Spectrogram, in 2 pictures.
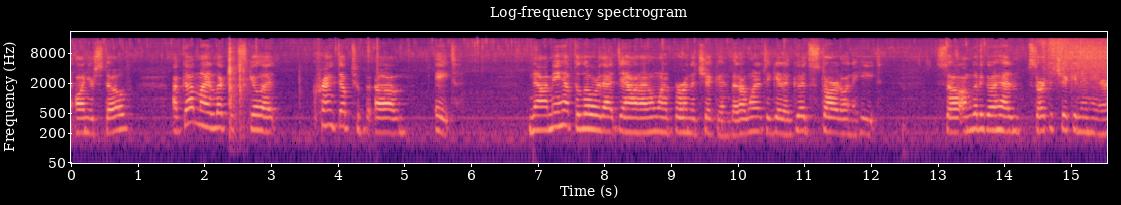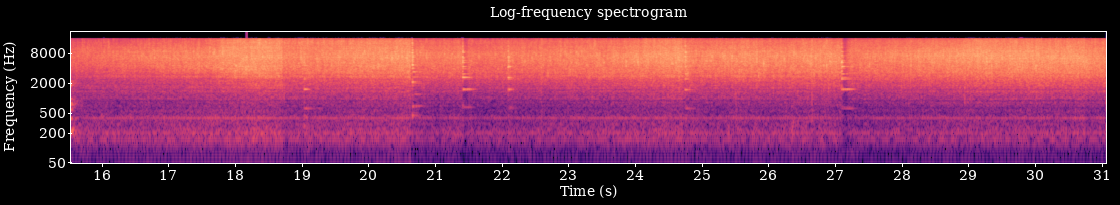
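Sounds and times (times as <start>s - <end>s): meat sizzling in grease: 14.5s - 31.0s.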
